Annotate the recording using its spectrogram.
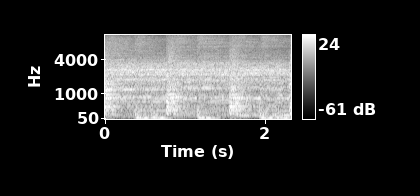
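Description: Live instrumental rock: electric guitar played over a Sonor drum kit, with heavy drum and cymbal hits landing about every three-quarters of a second and bass drum beats between them.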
